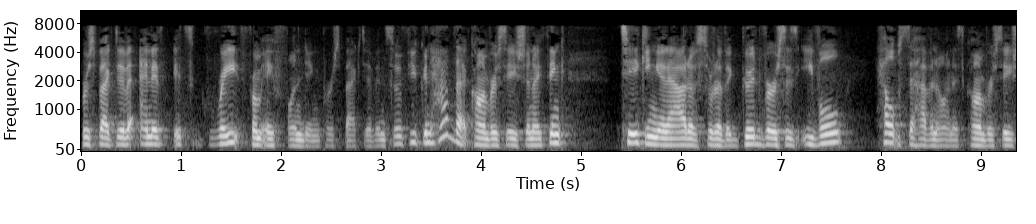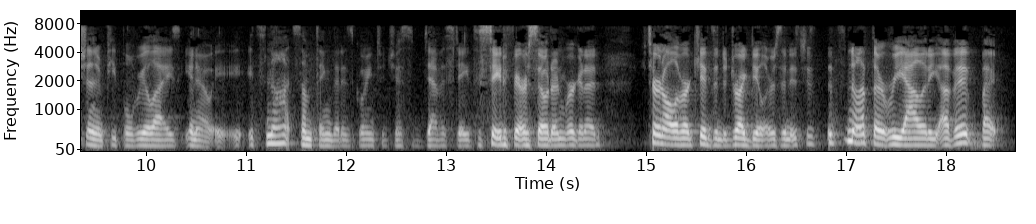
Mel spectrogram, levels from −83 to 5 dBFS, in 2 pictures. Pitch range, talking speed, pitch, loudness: 145-175 Hz, 235 wpm, 155 Hz, -15 LUFS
